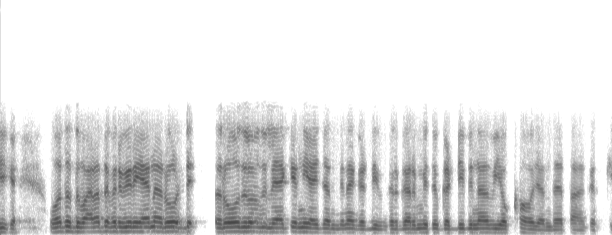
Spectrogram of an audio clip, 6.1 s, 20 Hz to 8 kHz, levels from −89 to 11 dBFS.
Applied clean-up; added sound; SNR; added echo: none; none; none; none.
